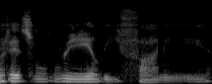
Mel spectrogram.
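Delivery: whispering voice. Playing a character who leans into Nordy's ear: whispering in someone's ear. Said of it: "lean in Nordy's ear and whisper".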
